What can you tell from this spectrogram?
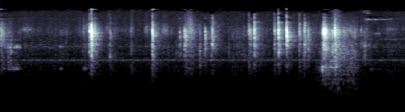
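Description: Small steel washers and bolts clinking and clicking as they are handled and fitted by hand, an irregular string of light metallic taps, some with a brief ring.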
